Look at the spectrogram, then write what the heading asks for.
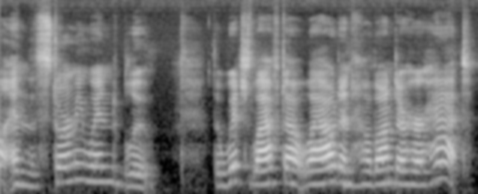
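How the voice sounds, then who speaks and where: A woman storyteller reading a children's picture book aloud expressively. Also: fairly high pitch.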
